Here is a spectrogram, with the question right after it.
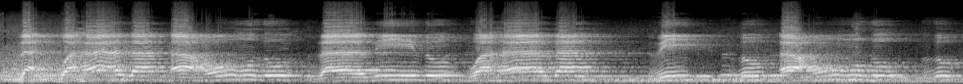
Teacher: Ujung lidah pertemuan dengan gigi seri atas. Ini ujung lidah sini dengan gigi seri atas. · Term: dzal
